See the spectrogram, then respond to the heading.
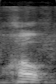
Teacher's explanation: اس میں بھی واولین ہے، واولین کو نرمی سے جلد ادا کرے۔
